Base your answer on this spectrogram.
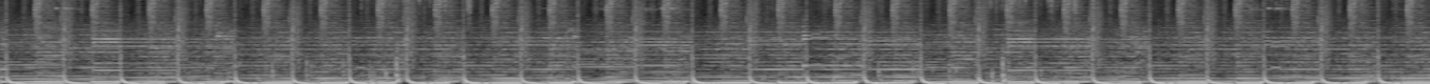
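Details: Upbeat electronic dance music with a driving regular beat plays throughout.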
